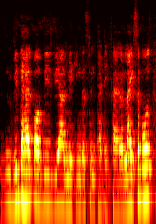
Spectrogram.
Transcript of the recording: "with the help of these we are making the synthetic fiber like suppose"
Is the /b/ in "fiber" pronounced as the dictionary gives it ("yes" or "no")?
no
